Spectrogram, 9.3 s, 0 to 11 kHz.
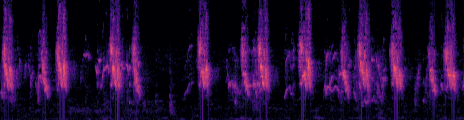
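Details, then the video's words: Caged birds chorusing, recorded 2026/03/14. Sharp high chirp bursts come in an uneven rhythm, about one every second, with softer twitters filling the gaps. "تغريد جماعي للطيور"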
